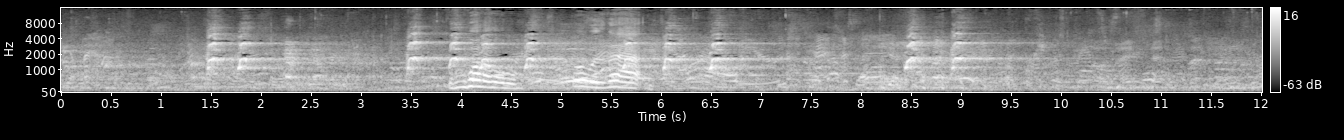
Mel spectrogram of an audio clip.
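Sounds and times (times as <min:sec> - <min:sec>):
dog barking: 0:01.3 - 0:02.5, 0:03.4 - 0:05.0, 0:05.6 - 0:06.9, 0:08.4 - 0:09.4.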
